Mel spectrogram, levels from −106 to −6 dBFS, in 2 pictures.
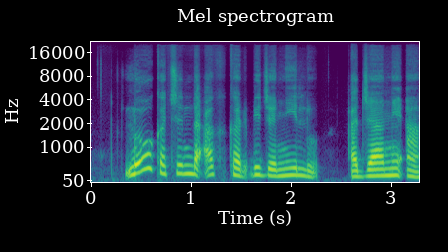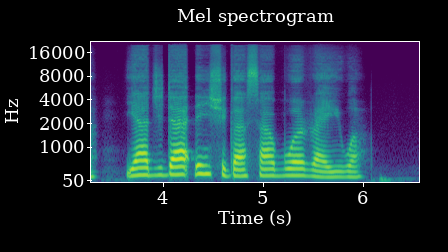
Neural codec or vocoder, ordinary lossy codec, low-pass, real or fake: autoencoder, 48 kHz, 32 numbers a frame, DAC-VAE, trained on Japanese speech; none; none; fake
